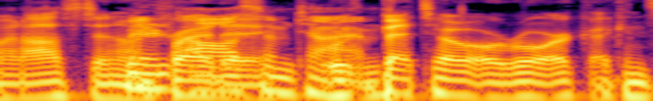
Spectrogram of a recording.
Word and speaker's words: Beto O'Rourke: a great show in Austin for awesome time Beto O'Rourke I can say I pronounced it correctly yes Beto and I played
